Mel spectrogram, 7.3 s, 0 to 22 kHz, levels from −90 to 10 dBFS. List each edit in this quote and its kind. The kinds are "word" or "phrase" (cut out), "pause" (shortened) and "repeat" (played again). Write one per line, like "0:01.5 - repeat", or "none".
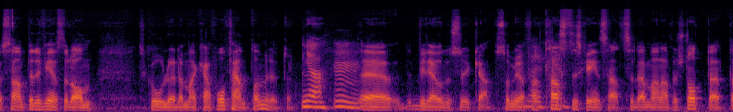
none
